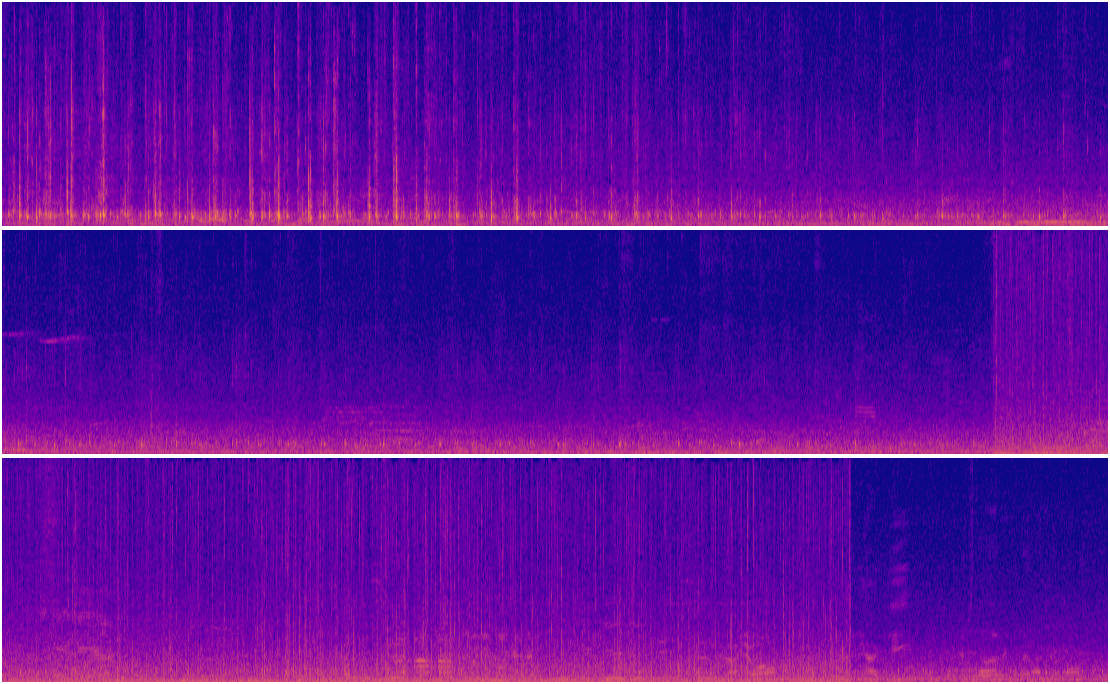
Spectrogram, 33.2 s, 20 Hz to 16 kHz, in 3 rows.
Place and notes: Speakers Corner on a Weekday - July 15, 2009. Unit 2 Architectural Association
UK, 15 July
